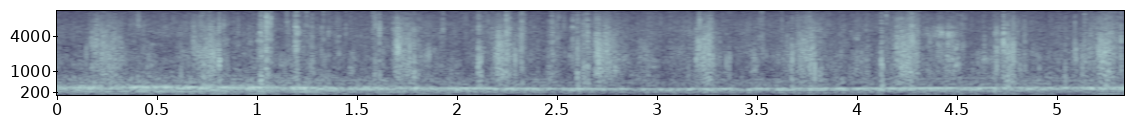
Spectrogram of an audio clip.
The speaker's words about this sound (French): Est obligé de marcher dans cette boue qui colle.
